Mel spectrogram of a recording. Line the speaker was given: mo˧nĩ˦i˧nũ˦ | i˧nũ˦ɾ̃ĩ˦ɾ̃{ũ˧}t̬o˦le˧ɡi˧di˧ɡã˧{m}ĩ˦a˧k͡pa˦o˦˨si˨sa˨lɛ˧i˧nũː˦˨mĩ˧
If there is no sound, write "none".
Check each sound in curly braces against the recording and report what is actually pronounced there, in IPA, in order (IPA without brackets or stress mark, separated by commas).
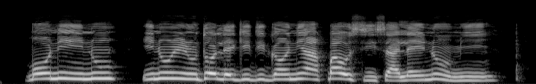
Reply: ũ˧, n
